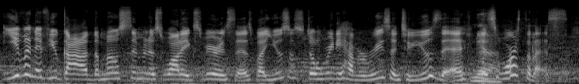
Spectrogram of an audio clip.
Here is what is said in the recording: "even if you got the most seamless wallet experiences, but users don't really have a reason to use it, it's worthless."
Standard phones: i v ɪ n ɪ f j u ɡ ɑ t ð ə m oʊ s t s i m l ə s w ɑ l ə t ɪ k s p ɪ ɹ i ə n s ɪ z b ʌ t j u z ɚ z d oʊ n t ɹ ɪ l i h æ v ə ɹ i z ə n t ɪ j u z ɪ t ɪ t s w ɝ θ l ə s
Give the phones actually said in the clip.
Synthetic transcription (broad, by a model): i v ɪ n ɪ f j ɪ ɡ ɑ t ð ə m oʊ s t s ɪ m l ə s w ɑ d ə ɪ k s p ɪ ɹ i ə n s ɪ z b ʌ t j u z ɚ z d oʊ n t ɹ ɪ l i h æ v ə ɹ i z ə n t ɪ j u z ɪ t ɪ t s w ɝ θ l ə s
